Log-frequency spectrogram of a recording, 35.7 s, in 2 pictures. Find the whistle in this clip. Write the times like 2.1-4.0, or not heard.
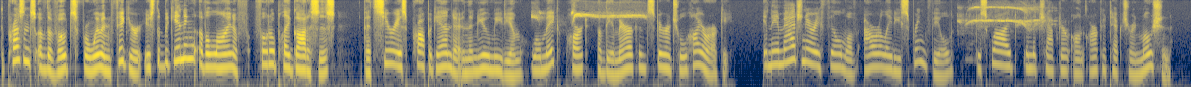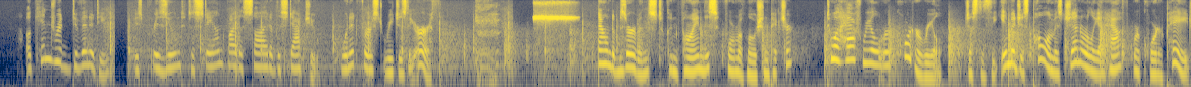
8.0-9.8, 14.3-16.3, 25.9-26.6.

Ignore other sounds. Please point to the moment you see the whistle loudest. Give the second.
26 s.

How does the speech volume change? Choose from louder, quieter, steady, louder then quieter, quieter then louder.
quieter then louder.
